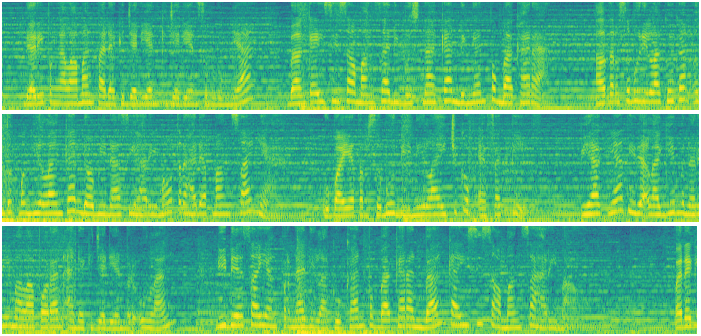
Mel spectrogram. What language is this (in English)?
Indonesian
